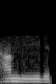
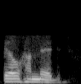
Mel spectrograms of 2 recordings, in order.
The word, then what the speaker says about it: Hamid: And Stefan's going to be, I think right now, we know we got Brad Guzan, we got Bill Hamid, we got, and that's how I understand he wants to pronounce his last name, not Hamid, it's Bill Hamid.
